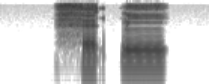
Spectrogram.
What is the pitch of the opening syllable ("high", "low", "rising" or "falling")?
low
